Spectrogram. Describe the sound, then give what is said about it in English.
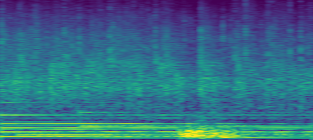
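Steady applause from the women in the audience for their men, a dense wash of many hands clapping throughout, fairly quiet, with a low sustained tone humming underneath and no voices. “Ladies, will you give your men a round of applause?”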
